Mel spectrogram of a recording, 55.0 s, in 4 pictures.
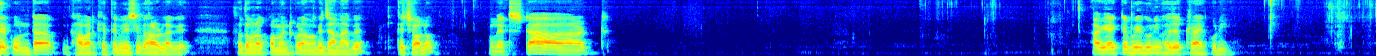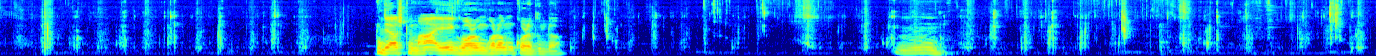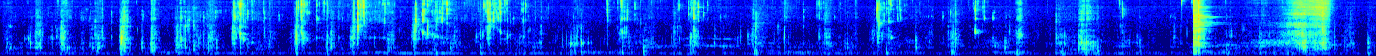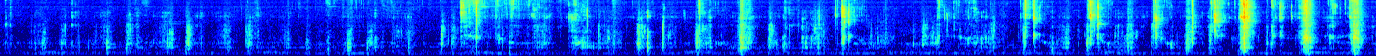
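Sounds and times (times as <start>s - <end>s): man chewing and crunching: 9.2s - 10.9s, 12.6s - 17.5s, 19.1s - 39.4s, 40.6s - 55.0s.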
